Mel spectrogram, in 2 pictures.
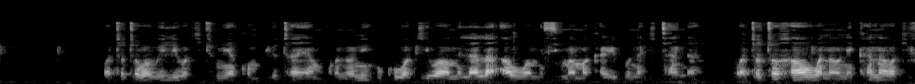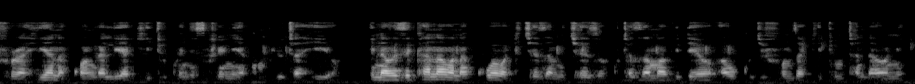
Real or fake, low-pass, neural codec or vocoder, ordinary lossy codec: real; 7.2 kHz; none; AAC, 32 kbps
